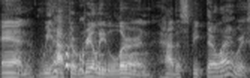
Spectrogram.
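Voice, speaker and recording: Here a man talks at a moderate pace. His voice sits at a fairly low pitch. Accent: New York. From New York. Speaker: retiree vlogger. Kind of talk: casual chat.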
